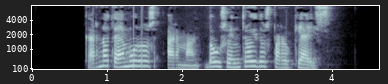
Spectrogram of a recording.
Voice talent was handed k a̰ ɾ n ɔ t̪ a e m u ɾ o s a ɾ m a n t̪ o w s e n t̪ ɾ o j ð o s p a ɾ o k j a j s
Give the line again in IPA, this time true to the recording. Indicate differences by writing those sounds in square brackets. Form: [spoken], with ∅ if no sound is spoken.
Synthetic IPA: k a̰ ɾ n ɔ t̪ a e m u ɾ o s a ɾ m a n [d̪] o w s e n t̪ ɾ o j ð o s p a [r] o k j a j s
